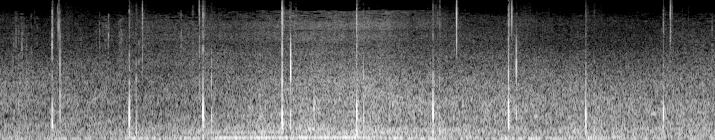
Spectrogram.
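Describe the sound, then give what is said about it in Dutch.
Steady roar of city traffic at the busy Vlaamse Poort crossroads in Brussels, Belgium, with a low engine rumble underneath and sharp footsteps clicking at irregular intervals. “Het kruispunt van de Vlaamse Poort is een van de meest intense, drukke plekken die Brussel kent. Wat het verkeer betreft, de dagelijkse bewegingen, het amalgaam van bevolkingsgroepen die we er aantreffen.”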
